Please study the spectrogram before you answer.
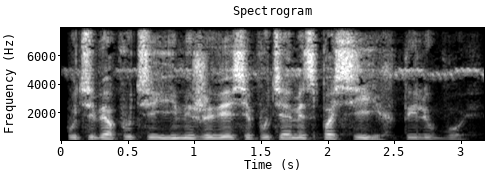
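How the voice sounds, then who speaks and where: An actor playing a gentle, devout and troubled young brother in an audio drama, speaking earnestly. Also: male voice, lowish voice, steady tone, fast talker, close to an everyday voice. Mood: prayerful. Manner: earnest, soft-hearted, prayerful.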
